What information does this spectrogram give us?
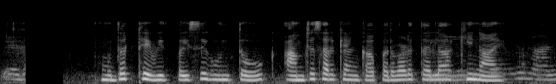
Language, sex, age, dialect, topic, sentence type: Marathi, female, 18-24, Southern Konkan, banking, question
